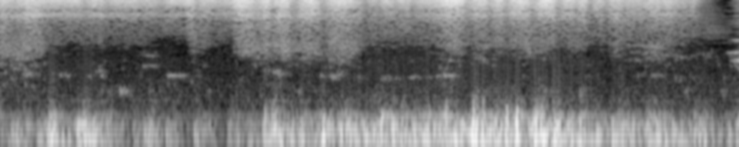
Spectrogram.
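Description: Someone scrubs an eraser back and forth to rub out written numbers, giving a continuous soft scratching and rubbing texture throughout, close and fairly quiet, with no speech.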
